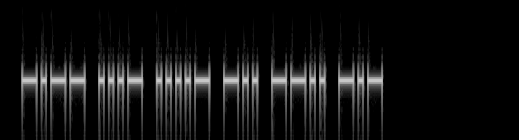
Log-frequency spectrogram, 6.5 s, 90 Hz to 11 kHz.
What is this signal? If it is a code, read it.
Morse code, heard as a keyed tone, about 20 wpm, 700 Hz. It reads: YV4DZK
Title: DXCC-100 Call Signs - 6 Characters - 20wpm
